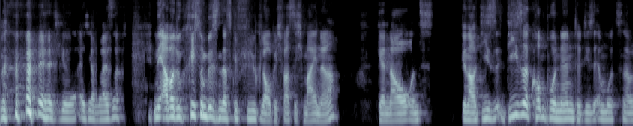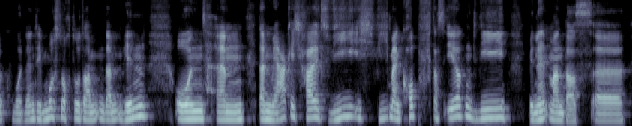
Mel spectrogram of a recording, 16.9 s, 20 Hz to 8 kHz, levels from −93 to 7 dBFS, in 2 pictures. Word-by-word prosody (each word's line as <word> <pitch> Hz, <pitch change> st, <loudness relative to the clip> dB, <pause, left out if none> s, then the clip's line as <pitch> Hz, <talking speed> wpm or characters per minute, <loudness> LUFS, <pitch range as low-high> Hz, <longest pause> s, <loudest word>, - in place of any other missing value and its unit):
hätte 220 Hz, -, +6 dB, 0.2 s
ich -, -, -17 dB
gesagt 140 Hz, 0 st, -2 dB
ehrlicherweise. 140 Hz, +3 st, -4 dB, 0.4 s
Ne, 170 Hz, +1 st, +4 dB
aber 180 Hz, +3 st, +10 dB
du 170 Hz, -1 st, +2 dB
kriegst 195 Hz, +6 st, +2 dB
so 205 Hz, -, +7 dB
'n 185 Hz, -, +7 dB
bisschen 155 Hz, -3 st, +2 dB
das 145 Hz, -1 st, +1 dB
Gefühl, 145 Hz, -1 st, -3 dB
glaube 115 Hz, -3 st, -2 dB
ich, 110 Hz, -, -12 dB
was 120 Hz, 0 st, -3 dB
ich 120 Hz, -, -12 dB
meine. 115 Hz, +9 st, -2 dB, 0.5 s
Genau 115 Hz, +1 st, 0 dB
und 120 Hz, 0 st, -5 dB, 0.5 s
genau, 125 Hz, -2 st, +3 dB
diese 145 Hz, +5 st, -4 dB
diese 205 Hz, +4 st, +2 dB
Komponente 140 Hz, -6 st, 0 dB
diese 125 Hz, +2 st, -6 dB
emotionale 130 Hz, -2 st, -6 dB
Komponente, 125 Hz, +2 st, -6 dB
die 130 Hz, -, -5 dB
muss 165 Hz, +2 st, -3 dB
noch 155 Hz, -1 st, -5 dB
so 145 Hz, -, -1 dB
da 130 Hz, -2 st, -1 dB
dann 130 Hz, 0 st, -3 dB
hin 175 Hz, +8 st, +2 dB, 0.3 s
und, 135 Hz, 0 st, +4 dB
ähm, 130 Hz, +1 st, +2 dB, 0.2 s
dann 135 Hz, -1 st, +2 dB
merke 160 Hz, +9 st, 0 dB
ich 180 Hz, -, -7 dB
halt, 160 Hz, -3 st, +2 dB
wie 170 Hz, +7 st, -3 dB
ich 155 Hz, 0 st, -10 dB
wie 150 Hz, +4 st, -8 dB
mein 150 Hz, -5 st, +1 dB
Kopf 185 Hz, +4 st, -6 dB
das 145 Hz, -2 st, -8 dB
irgendwie, 160 Hz, -2 st, -1 dB, 0.2 s
wie 130 Hz, -, -1 dB
nennt 135 Hz, +4 st, +1 dB
man 125 Hz, -2 st, +2 dB
das, 105 Hz, 0 st, -3 dB
äh, 110 Hz, -1 st, -2 dB
140 Hz, 185 wpm, -26 LUFS, 125-160 Hz, 0.5 s, aber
